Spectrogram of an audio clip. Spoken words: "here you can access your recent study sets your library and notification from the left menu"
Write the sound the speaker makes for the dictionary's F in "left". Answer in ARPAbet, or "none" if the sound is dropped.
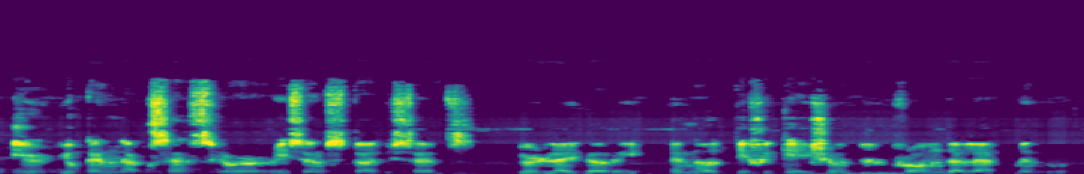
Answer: none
